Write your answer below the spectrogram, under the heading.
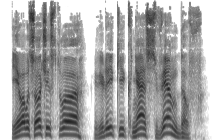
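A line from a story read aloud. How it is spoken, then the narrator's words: Loud, solemn announcement. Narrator (Russian): кто-то громко, удивительно торжественным голосом произнес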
